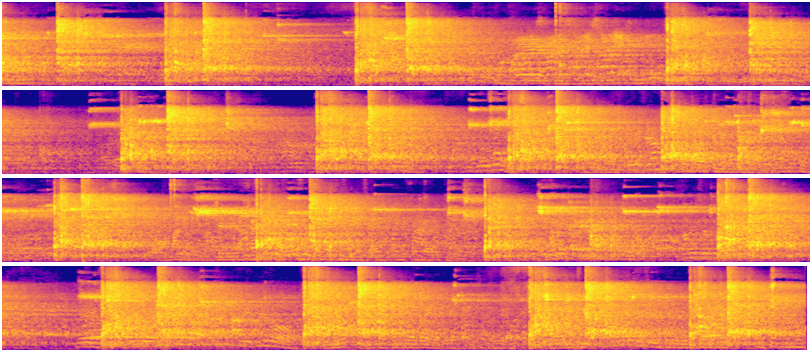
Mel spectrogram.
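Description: Frontenis rally: the hard rubber ball cracking off strung racquets and the concrete frontón walls, about one sharp hit a second, each ringing out in the large hall's echo.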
